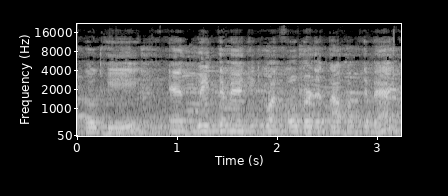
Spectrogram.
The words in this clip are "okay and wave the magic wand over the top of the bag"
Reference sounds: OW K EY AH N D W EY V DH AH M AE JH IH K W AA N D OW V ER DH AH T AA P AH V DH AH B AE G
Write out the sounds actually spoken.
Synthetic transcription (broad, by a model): OW K EY AH N D W EY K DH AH M AE JH IH K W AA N OW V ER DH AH S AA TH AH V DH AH B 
